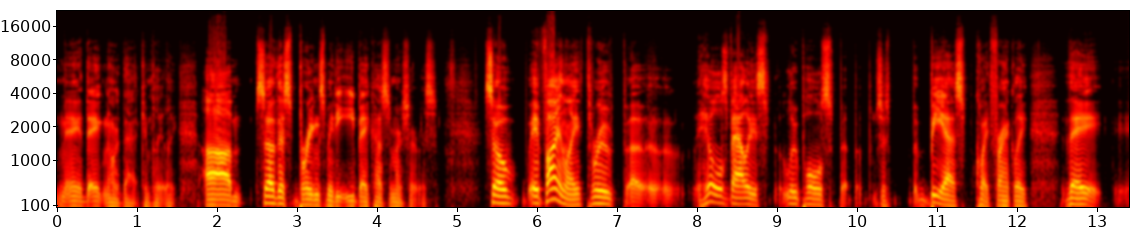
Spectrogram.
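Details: Adult with spasmodic dysphonia (laryngeal dystonia), which is worsened by stress and frustration, especially on phone calls: spasmodic dysphonia.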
